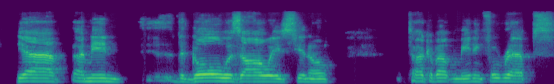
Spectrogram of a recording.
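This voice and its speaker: A man with a normal speaking voice, fairly high pitch and a fairly slow pace. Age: 60s. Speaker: former hammer thrower and coach. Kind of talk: casual chat.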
